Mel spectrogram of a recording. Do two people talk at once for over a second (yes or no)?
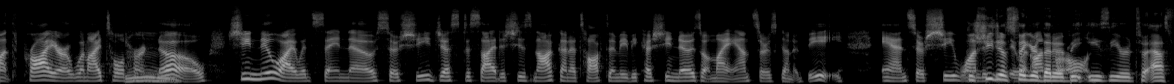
yes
